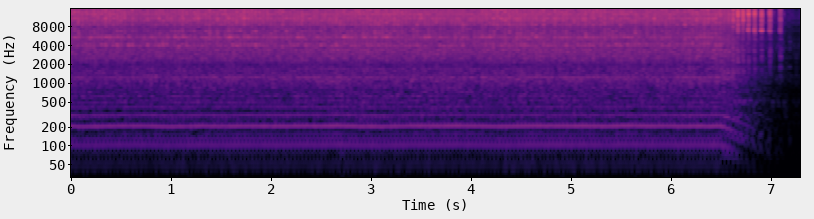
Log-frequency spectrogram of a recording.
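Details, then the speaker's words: Murray mower: steady, fast small-engine drone that holds, then dies out; runs only with gasoline primed into the carburetor throat and won't start on its own; fuel issue, auto choke suspected. "so that was really strange it started in ran after putting fuel into the car's throat but i couldn't get it to start on its own"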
